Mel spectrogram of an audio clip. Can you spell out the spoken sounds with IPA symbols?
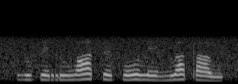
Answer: ð u p e r u w ɑ θ ø p o l e n u tˤ u

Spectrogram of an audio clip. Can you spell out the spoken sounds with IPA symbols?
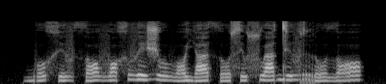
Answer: b o˩˧˩ x ɪ˩˧˩ v θ ɔ˩˧˩ v ɔ˧˥ x v e˧˥ ʒ ʊ˩˧˩ β ɔ˩˧˩ j a˩˧˩ θ o˩˧˩ s ɪ˧˥ sʷ a˧˥ d ɪ˧˥ v r o˩˧˩ ð ɔ˧˥

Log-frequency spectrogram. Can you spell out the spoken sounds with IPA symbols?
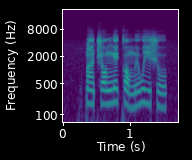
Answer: k͡p ã˦ t͡ʃ ɔ˦ ŋ e˦ k ɔ˨ m ɨ˦ w iː˦ ʃ u˧

